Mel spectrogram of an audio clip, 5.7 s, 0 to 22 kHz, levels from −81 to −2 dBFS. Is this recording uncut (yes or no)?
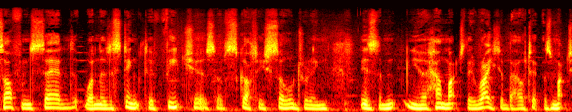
no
